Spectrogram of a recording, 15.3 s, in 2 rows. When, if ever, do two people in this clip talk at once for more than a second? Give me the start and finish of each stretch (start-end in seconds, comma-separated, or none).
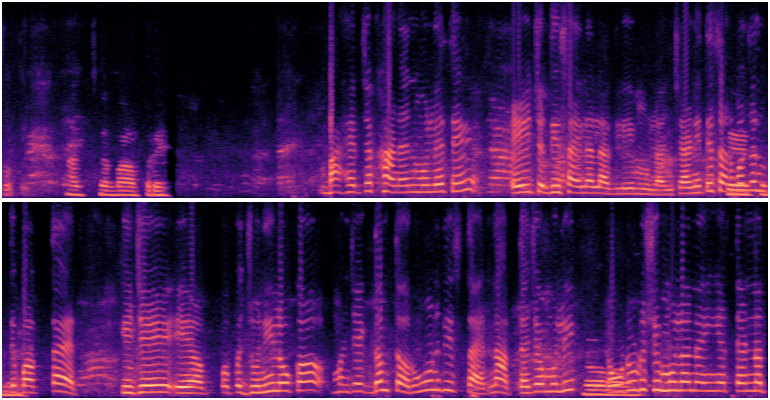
none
